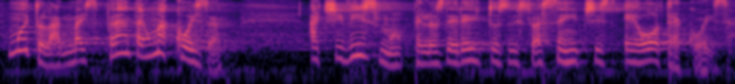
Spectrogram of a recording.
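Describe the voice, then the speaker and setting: A woman's voice: fairly low pitch, a bit bright. Woman doc giving a blunt, punchy lecture, big echoey conference hall. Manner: emphatic and blunt, with short punchy verdicts. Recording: long reverb of a lecture hall.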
